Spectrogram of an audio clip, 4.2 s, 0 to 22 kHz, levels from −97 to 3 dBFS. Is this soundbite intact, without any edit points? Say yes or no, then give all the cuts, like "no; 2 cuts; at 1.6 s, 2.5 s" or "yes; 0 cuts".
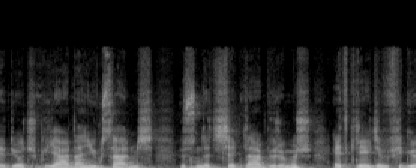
yes; 0 cuts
